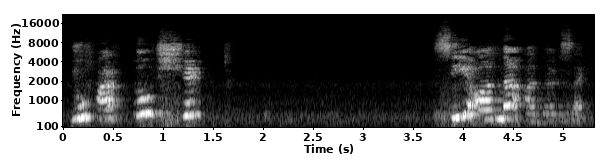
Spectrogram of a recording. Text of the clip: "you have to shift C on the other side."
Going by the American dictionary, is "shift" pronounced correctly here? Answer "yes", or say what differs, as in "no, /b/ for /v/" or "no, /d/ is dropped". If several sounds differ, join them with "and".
no, /f/ is dropped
